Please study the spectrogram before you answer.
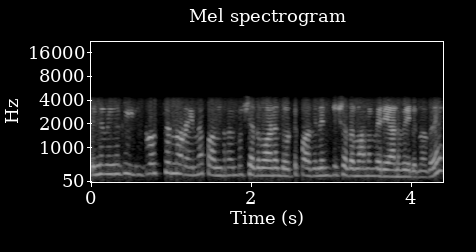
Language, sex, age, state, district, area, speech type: Malayalam, female, 18-30, Kerala, Wayanad, rural, conversation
